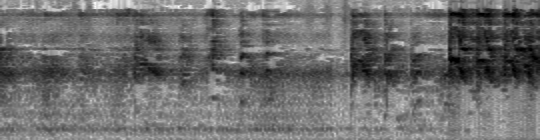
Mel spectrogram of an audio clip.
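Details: Grey parrot, also called African grey, calling; harsh squawks and whistled notes around the upper-middle range, building to louder, dense screeching bursts near the end.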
